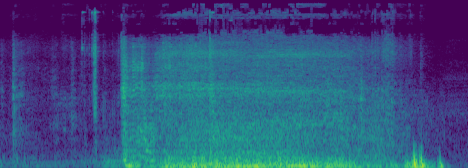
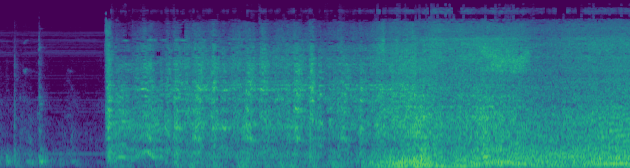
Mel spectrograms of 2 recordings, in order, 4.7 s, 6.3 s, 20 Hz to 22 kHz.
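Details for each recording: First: 1987 Chevy K5 Blazer 350, long-sitting, fuel poured in: cranks, catches and runs roughly about three seconds then dies as the fuel runs out; fuel pump not kicking on, relay clicks but no power reaches the pump, so pump is dead. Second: 1987 Chevy K5 Blazer 350 TBI, long-sitting, first start after complete new fuel system: silence, then the engine catches hard and keeps running strongly under hand throttle; normal start and run.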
